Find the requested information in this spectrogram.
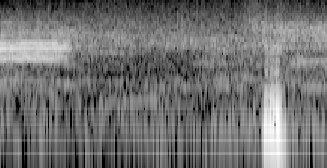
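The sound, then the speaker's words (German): Sheep bleating: a single short, loud bleat rises out of a low, steady background near the end, after a quieter wavering tone at the start. “Naja, unter Schafen. Die Schafe singen. Singen, der Gesang der Schafe. Singen die Schafe?”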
